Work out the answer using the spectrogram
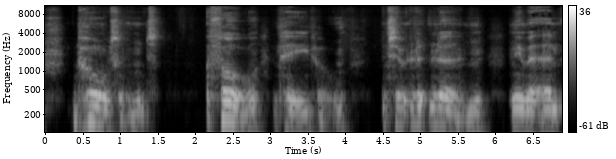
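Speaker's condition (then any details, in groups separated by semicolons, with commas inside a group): Down syndrome; three copies of chromosome 21, from birth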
